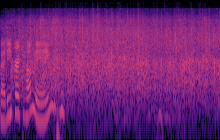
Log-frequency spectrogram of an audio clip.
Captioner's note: audience applauding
